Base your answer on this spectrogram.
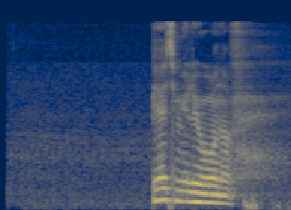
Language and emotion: Russian, sad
